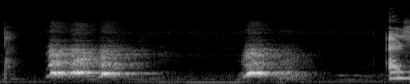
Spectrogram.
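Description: Dogs barking indoors in short loud bursts, a cluster of barks followed by a pause and another bark, then a final sharp bark near the end, with no talk over them.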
